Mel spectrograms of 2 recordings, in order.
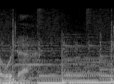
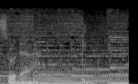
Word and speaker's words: sudah: Penjelasannya, yaitu kesalahan terjadi karena adanya penghilangan bunyi huruf S di awal kata udah. Bentuk yang benar sesuai kaidah bahasa Indonesia adalah sudah.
